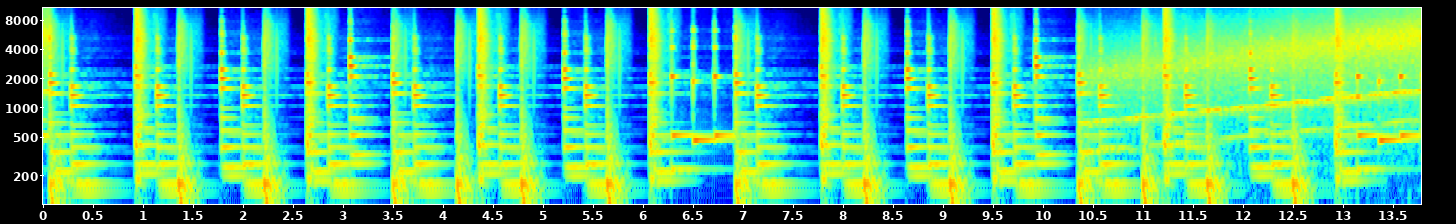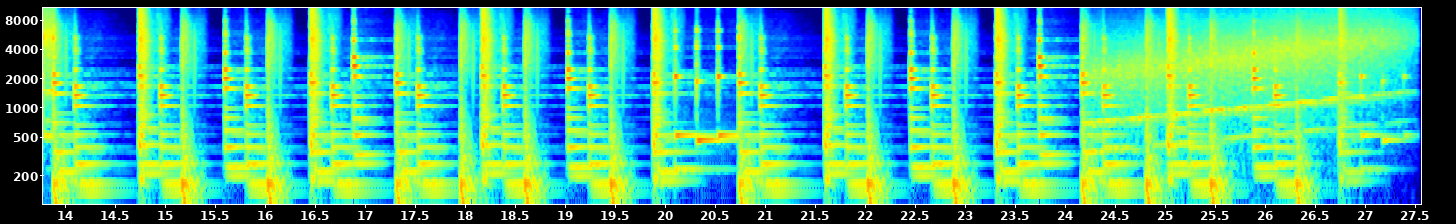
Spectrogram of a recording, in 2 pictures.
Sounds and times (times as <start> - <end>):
Marimba, xylophone: 5.3 - 7.4, 12.7 - 14.2, 19.0 - 21.2
Glockenspiel: 6.2 - 7.5, 20.0 - 21.2.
